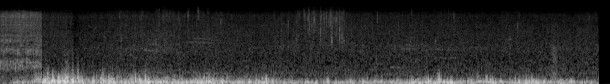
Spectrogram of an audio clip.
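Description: Wind buffeting the microphone outdoors: an uneven low rumble that rises and falls, then cuts off suddenly at the end.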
